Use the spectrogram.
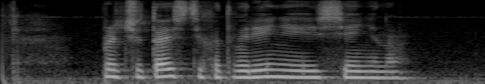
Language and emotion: Russian, neutral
